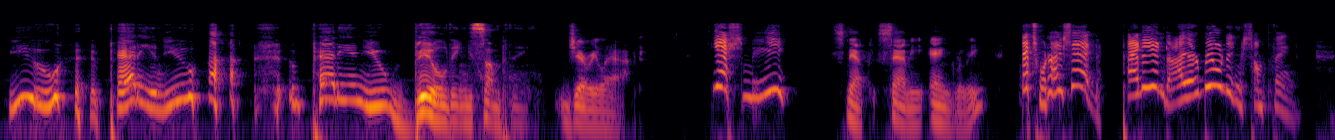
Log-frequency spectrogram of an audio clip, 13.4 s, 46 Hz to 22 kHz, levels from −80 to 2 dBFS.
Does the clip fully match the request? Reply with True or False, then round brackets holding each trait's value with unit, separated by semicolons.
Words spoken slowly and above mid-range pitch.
True (125 wpm; 215 Hz)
